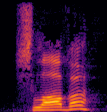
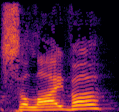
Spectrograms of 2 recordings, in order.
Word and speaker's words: слава: How do you say it in Russian? Slava. That sounds like something I ate a couple of days ago. Oh, not saliva? Oh, slava. Okay. I thought you said saliva, and I would, you know, I was eating.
